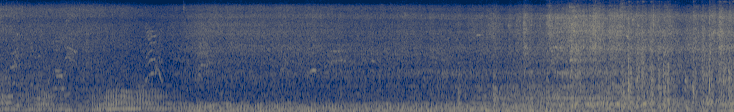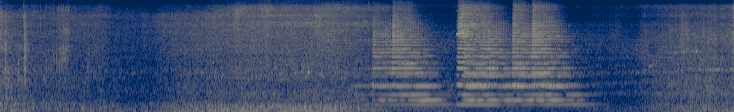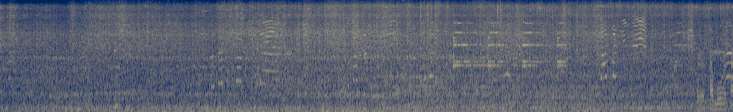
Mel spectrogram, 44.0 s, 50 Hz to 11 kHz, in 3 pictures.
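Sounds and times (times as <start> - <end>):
train wheels clattering on rails: 9.0 - 17.0, 28.1 - 44.0
locomotive horn blasts: 21.8 - 26.8.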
